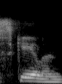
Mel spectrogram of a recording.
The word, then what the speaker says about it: scalar: on reducing stress and anxiety using Sacular light. And I hope yes. I pronounced that correctly. – Yes. Thank, thank you so much. we will refer to it as scalar.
